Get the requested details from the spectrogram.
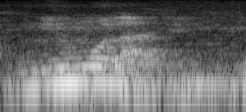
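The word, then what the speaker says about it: pneumology: जो होता है उसका न्यूमोलॉजी या पी से है लेकिन पी यहां पे साइलेंट है ये न्यूमोलॉजी होगा और नर जनन अंग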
